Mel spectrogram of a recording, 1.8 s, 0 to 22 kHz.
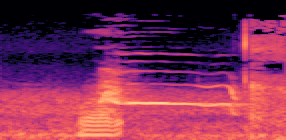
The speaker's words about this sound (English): She has the cutest little bark. I mean, she's like 3.5-4 pounds. She's and, 4 pounds, right? Yeah, she's pretty sure she can take on the UPS truck man.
